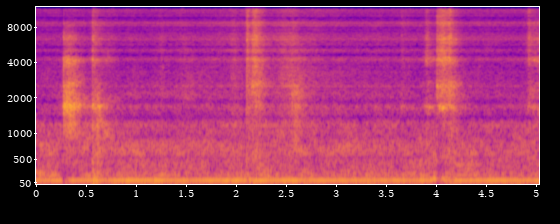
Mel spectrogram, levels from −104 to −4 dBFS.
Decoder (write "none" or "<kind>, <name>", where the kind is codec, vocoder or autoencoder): codec, SNAC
